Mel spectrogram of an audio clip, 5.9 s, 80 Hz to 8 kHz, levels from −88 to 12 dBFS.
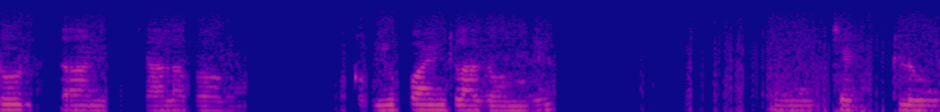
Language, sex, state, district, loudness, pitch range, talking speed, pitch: Telugu, male, Andhra Pradesh, Krishna, -49 LUFS, 125-135 Hz, 110 wpm, 130 Hz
